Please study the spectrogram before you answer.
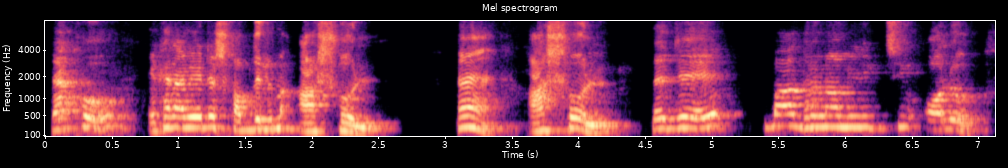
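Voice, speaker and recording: High-voiced male lecturer in an echoey classroom. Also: a bit bright. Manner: explains slowly and repeats key terms, questions students. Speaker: college lecturer.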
